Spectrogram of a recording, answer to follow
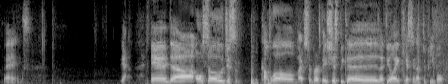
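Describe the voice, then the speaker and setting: A man co-hosting a laid-back podcast, his voice sitting at an ordinary middle pitch. He rambles, restarts and fills gaps with "uh" and "I mean" as he runs through the news. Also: a little slow, long pauses, slight background noise. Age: adult, married. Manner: rambling, many fillers and restarts. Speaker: podcast co-host. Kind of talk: casual podcast chat.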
